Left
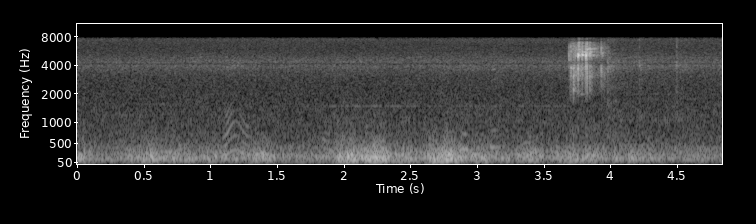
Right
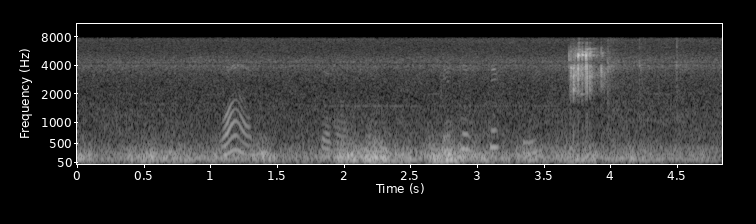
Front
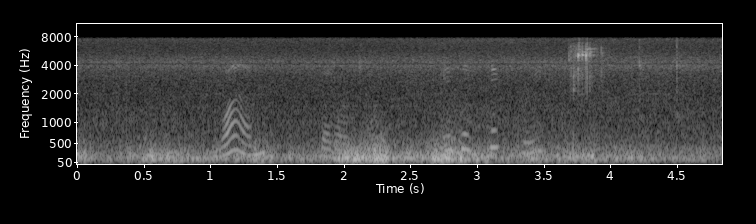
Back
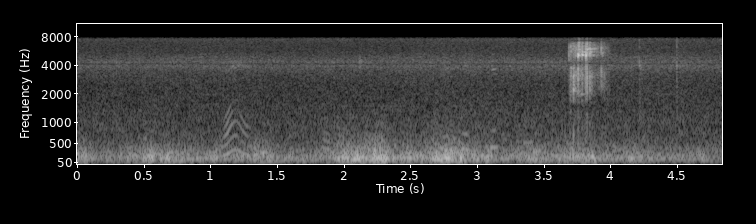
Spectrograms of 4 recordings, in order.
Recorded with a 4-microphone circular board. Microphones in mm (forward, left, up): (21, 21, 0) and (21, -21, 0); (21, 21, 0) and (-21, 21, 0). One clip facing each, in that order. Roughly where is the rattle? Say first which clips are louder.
Even, back 13 dB; behind.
